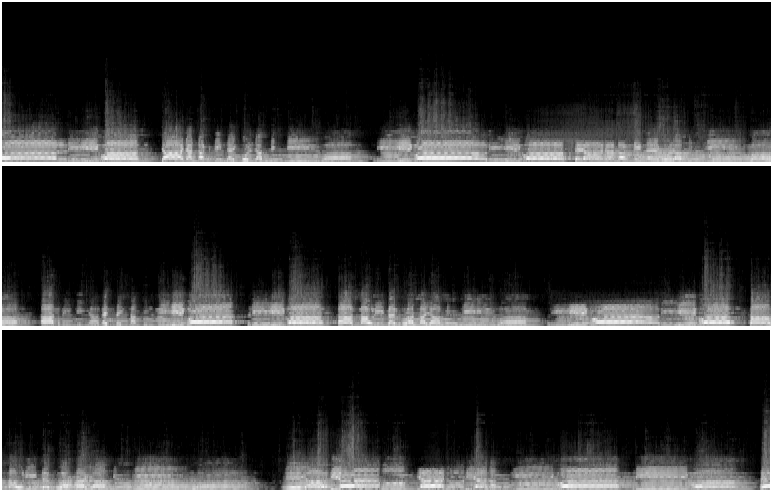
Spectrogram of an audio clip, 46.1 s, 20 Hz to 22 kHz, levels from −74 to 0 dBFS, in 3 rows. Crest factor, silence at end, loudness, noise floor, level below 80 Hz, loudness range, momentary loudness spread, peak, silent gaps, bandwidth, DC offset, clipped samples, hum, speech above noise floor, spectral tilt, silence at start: 14 dB; 0 s; -15 LUFS; -46 dBFS; -44 dBFS; 6 LU; 14 LU; 0 dBFS; none; 8.2 kHz; under 0.1%; under 0.1%; none; 32 dB; -5.5 dB/octave; 0 s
